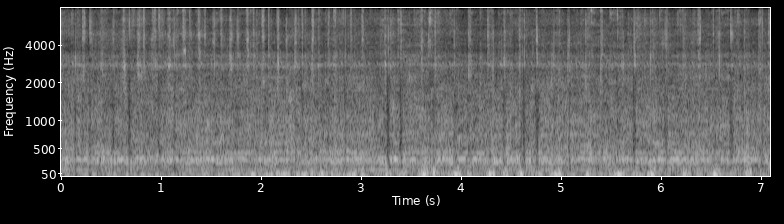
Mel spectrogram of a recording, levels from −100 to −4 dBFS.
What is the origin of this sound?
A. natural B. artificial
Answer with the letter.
B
